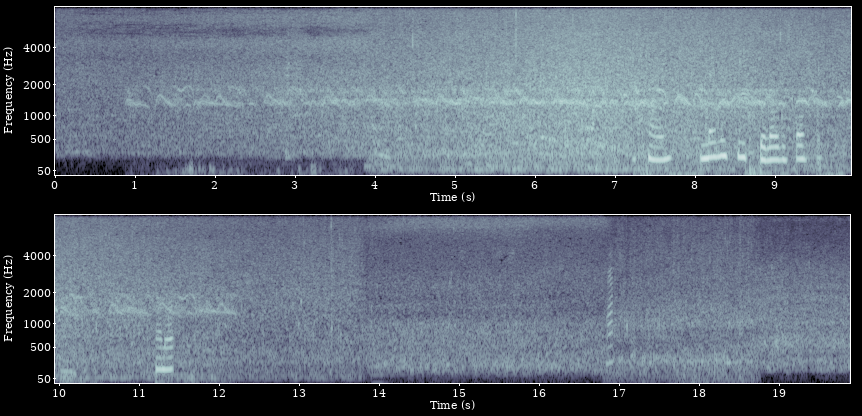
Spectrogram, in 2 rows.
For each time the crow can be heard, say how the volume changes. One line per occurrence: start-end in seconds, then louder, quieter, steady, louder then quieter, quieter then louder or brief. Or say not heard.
0.8-12.3 louder then quieter.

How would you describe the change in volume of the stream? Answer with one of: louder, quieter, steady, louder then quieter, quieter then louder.
louder then quieter.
